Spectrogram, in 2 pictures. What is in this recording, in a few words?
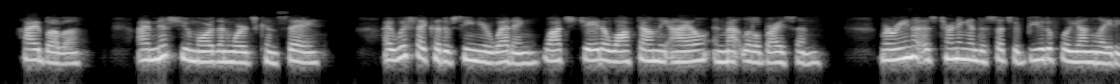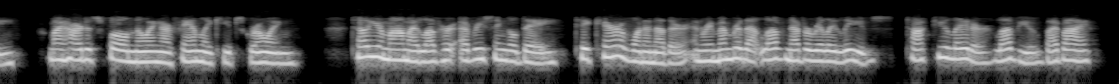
old voice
